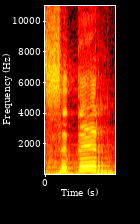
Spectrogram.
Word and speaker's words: seter: hebreo es la palabra, no sé si yo lo pronuncie bien, pero la palabra es seter, S-E-T-E-R, seter.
